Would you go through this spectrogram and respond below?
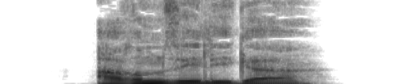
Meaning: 1. comparative degree of armselig 2. inflection of armselig: strong/mixed nominative masculine singular 3. inflection of armselig: strong genitive/dative feminine singular
- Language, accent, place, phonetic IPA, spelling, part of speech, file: German, Germany, Berlin, [ˈaʁmˌzeːlɪɡɐ], armseliger, adjective, De-armseliger.ogg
